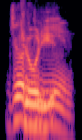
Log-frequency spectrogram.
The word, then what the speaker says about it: جورديين: Saudiyin and Jordiyin. Saudiyin and Jordiyin. Yeah, but يعني بدون E with a yay. سعوديين وجورديين. Saudiyin and Jordiyin.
